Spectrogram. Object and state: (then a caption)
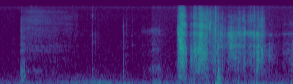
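Glossy paper pages being rubbed and turned. Fingertips and long nails squeeze and rub the glossy paper pages of a large hardcover underwater book, then turn a page slowly. Faint taps and soft rubbing give way to a louder, bright, crinkly rustle of paper as the page turns, with a few sharp crackles before it settles.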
